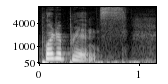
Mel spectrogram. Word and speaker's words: Port-au-Prince: was also born in port-au-prince which where that's where my mom was born so or or my mom said not to pronounce the T so I guess it's supposed to be poor poor Oh posts I was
